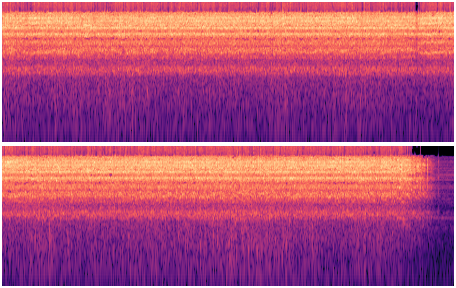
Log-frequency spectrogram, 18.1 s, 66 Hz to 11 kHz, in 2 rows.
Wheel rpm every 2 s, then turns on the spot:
230, 230, 230, 230, 230, 230, 230, 230, 140.
none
